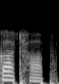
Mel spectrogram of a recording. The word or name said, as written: Godthab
